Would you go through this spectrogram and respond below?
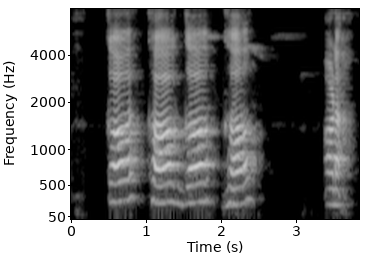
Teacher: तो क क्या है? अल्पप्राण। ख महाप्राण। ग अल्पप्राण, घ महाप्राण और ण अल्पप्राण।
